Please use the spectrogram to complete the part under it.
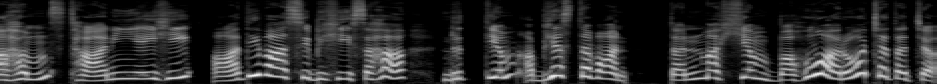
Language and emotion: Sanskrit, happy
